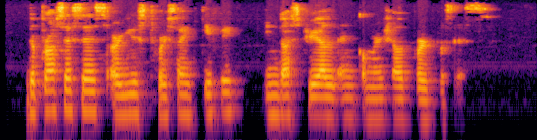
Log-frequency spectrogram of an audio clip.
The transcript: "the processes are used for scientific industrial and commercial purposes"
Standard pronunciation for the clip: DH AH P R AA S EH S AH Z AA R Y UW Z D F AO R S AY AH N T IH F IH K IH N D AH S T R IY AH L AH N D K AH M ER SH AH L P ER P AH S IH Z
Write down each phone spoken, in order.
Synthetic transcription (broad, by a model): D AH P R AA S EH S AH S AA R Y UW S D F AO R S AY AH N T IH F IH K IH N D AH S T R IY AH L AH N D K AH M ER SH AH L P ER P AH S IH S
